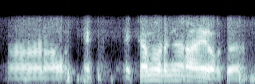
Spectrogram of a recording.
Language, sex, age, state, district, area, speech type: Malayalam, male, 18-30, Kerala, Idukki, rural, conversation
